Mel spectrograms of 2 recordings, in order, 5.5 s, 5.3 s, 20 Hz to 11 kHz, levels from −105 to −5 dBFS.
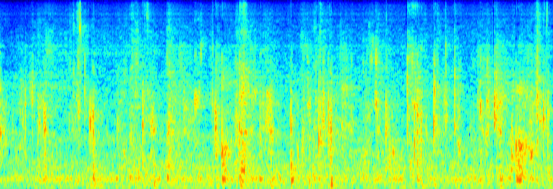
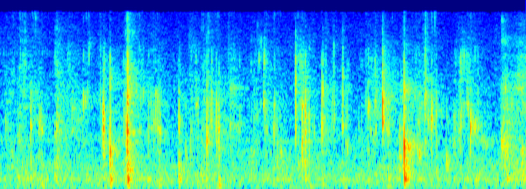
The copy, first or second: first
